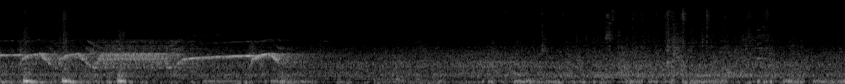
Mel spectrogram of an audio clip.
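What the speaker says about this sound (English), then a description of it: "every time I speak, the siren goes off." A wailing emergency siren sweeps up and down for about three seconds, then cuts off, leaving steady outdoor background noise of an allotment garden with a few faint clicks.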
